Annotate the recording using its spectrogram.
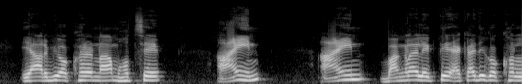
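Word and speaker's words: ع: আইন খেয়াল রাখতে হবে, আইন এটা গলা থেকে উচ্চারণ হবে, কখনো যেন শক্ত না হয়ে যায়, আইন এরকম যেন না আসে, আইন আইন আইন।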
